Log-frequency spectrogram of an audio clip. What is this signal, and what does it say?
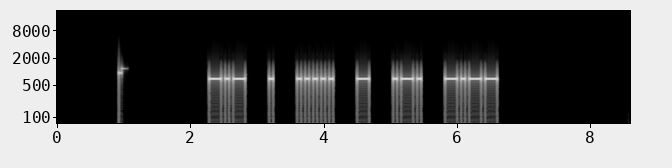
Morse code, heard as a keyed tone, about 20 wpm, spaced as for 15 wpm, 700 Hz. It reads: KE5TRY
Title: 245 Lesson 39g - Letter z - Call Signs 20wpm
